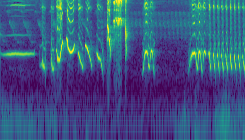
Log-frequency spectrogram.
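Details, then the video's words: White-rumped shama singing as a lure: a steady whistle, then looping slurred phrases and a harsh burst, ending in a rapid stuttering train of short repeated notes. "Pikat Suara Burung Murai Batu"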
